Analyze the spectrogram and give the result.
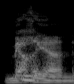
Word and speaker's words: Marianne: it's a French series called Marianne is how you say it if you're super frou-frou like me,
